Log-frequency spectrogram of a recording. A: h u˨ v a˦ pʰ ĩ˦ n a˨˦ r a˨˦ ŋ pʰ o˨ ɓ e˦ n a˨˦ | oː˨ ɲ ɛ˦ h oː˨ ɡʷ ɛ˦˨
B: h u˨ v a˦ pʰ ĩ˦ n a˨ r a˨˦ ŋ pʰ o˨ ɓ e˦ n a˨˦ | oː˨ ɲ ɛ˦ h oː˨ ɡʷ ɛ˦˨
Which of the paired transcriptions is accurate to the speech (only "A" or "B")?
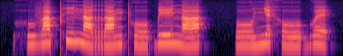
B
